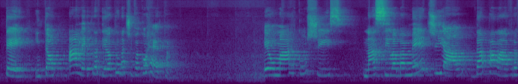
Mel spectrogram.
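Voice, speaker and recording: A high, bright woman's voice with a Brazilian accent leads children through a recorded lesson. She coaxes them along, asking questions and answering them herself. The sound rings in a reverberant room with a long tail and faint background noise. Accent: Brazilian Portuguese. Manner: warm coaxing teacher talk, asks questions and answers them. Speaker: teacher.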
